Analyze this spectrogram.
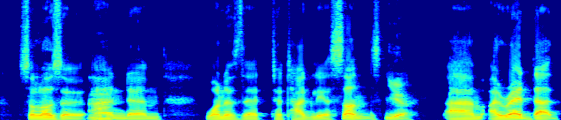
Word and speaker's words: Tartaglia: Tartaglia, the Tartaglia family, you find that they're the kind of main people who are going to be going against the Corleone family.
